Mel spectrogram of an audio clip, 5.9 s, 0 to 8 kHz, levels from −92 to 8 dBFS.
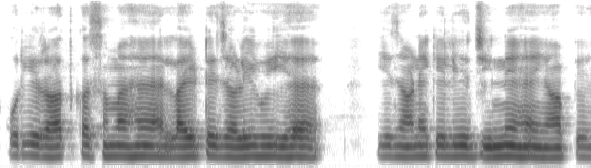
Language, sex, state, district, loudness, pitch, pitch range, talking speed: Hindi, female, Bihar, Darbhanga, -25 LUFS, 140 Hz, 135-145 Hz, 190 wpm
